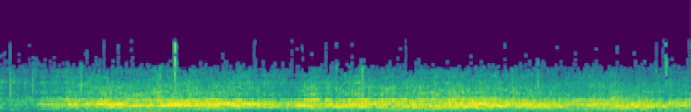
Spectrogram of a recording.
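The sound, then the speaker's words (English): Airplane engine revving for takeoff in a two-cockpit plane, a loud, steady, continuous roar that holds from start to finish. “All right, let's take off. Get in that front cockpit and I'll ride the rear. She's all ready to go, boys.”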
